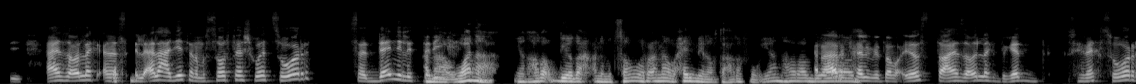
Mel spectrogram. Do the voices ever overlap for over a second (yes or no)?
no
